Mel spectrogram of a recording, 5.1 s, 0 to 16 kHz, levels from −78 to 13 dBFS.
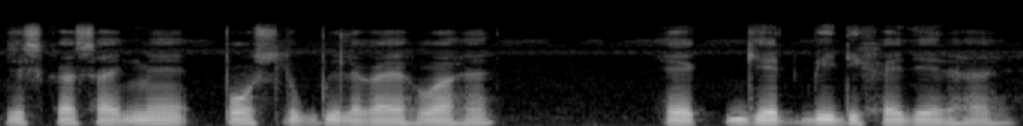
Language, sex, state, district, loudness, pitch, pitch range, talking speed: Hindi, male, Arunachal Pradesh, Papum Pare, -18 LUFS, 100 Hz, 95-105 Hz, 190 wpm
